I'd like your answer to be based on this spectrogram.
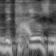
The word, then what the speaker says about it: dikaios: The word righteous there is the Greek word dikaios. Or dikaios. That's the right way to pronounce it. So I'll spell it to you. D-I-K-A-I-O-S. D-I-K-A-I-O-S. Dikaios, that's the right pronunciation.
